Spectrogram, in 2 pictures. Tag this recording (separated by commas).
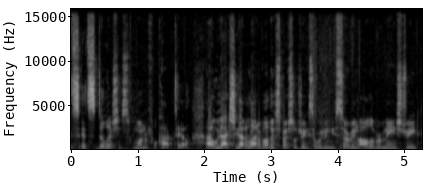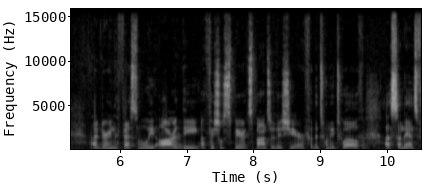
Speech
